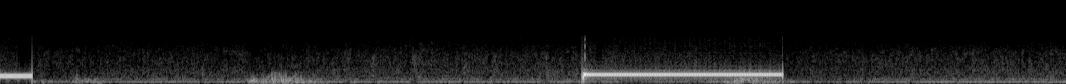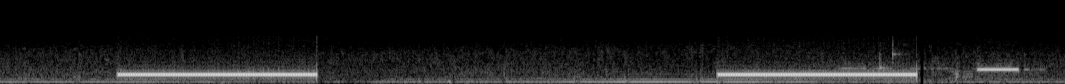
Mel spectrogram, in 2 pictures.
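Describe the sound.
A telephone line tone plays while a call is transferred: three steady, mid-pitched tones of about two seconds each, separated by quiet gaps of roughly four seconds, then a short higher beep at the end.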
